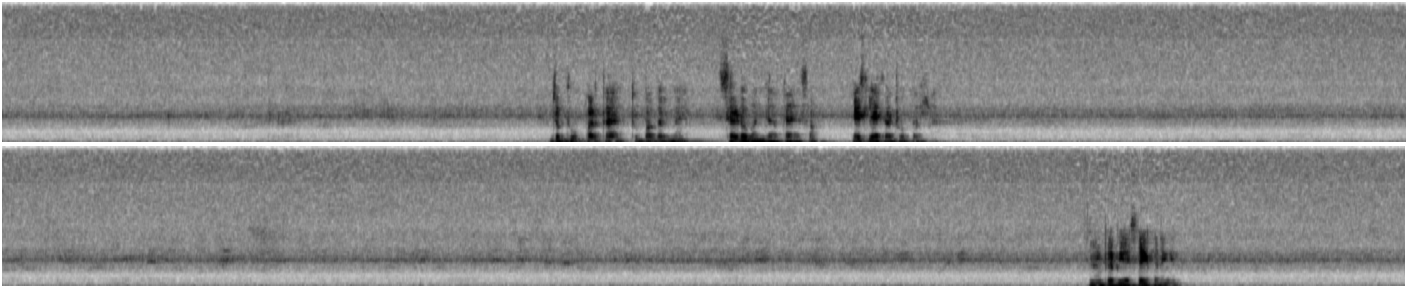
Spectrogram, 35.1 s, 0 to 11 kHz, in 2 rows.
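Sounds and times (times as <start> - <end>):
faint low hum: 0.0 - 35.0
low background hiss: 0.0 - 35.0.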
